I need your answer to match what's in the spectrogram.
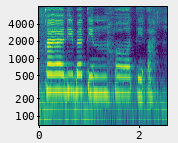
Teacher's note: Ini adalah contoh bacaan izhar karena terdapat tanwin bertemu dengan salah satu huruf izhar, yaitu huruf ho. Harus dibaca jelas.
